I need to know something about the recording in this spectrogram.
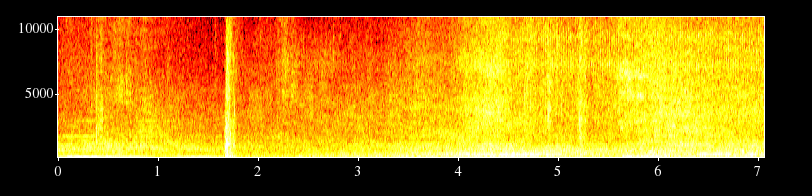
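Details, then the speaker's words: Audi RS7 rebuild driven to the paint shop: road and engine rumble with irregular rough scraping underneath; already-damaged bottom engine shield ripped loose, dangling and dragging on the road; no overheating. "this bottom engine Shield that's already been wrecked just kind of ripped off I guess or just started dangling hitting the floor"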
